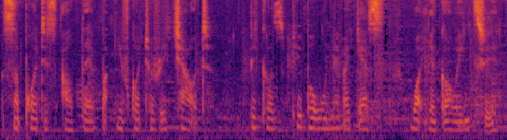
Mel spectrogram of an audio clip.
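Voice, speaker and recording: A woman's very deep, low voice with a dark, mellow tone, vocal fry, monotone, flat intonation and a fairly slow pace. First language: not English. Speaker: social worker. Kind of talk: interview.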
